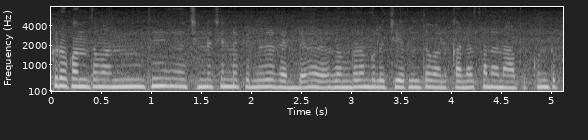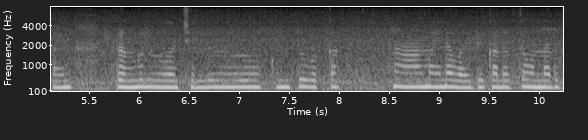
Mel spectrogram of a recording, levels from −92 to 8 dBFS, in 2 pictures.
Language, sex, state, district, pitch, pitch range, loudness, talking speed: Telugu, female, Andhra Pradesh, Krishna, 230 Hz, 225-240 Hz, -20 LUFS, 130 wpm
